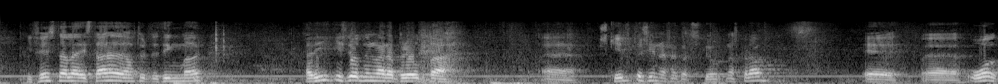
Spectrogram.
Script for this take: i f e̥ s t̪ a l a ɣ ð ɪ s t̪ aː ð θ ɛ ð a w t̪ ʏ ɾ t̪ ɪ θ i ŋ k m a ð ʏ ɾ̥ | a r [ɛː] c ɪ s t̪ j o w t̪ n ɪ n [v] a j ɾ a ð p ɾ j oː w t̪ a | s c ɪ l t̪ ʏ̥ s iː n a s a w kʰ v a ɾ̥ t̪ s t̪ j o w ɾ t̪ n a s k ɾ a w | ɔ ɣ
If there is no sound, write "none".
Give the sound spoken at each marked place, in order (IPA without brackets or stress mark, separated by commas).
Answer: iː, v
